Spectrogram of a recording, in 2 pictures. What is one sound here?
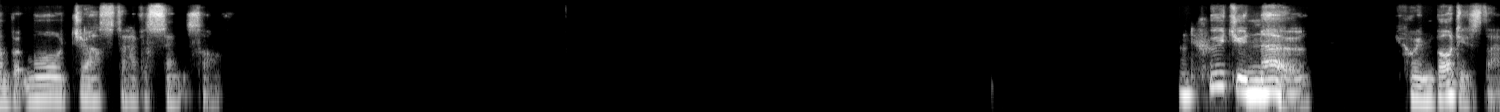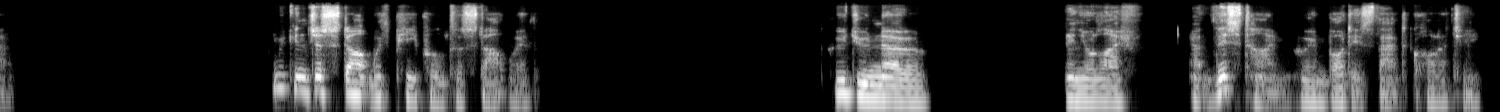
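A middle-aged man speaks calmly over an online call, pausing between phrases.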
